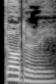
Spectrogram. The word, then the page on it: doddery: anglais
